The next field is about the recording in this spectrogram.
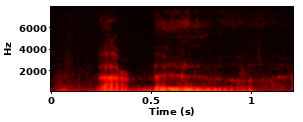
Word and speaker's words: Barbeau: B-A-R-B-E-A-U. – Barbu. Yeah, a little French stuff going on there. – S-C-H-U-Y-L-E-R.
